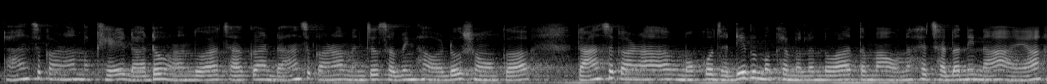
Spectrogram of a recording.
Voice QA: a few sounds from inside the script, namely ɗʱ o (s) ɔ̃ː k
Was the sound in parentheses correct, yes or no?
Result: no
